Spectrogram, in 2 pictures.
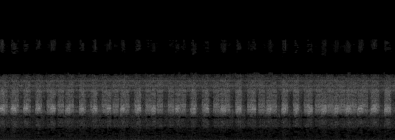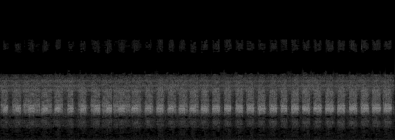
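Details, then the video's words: Provençal cicadas in summer: a continuous piercing buzz made of fast rhythmic pulses, uneven at first and then tightening into a regular throb, nothing else audible. "Canto Cigarra"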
